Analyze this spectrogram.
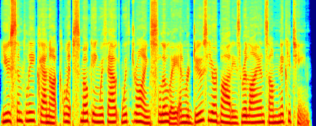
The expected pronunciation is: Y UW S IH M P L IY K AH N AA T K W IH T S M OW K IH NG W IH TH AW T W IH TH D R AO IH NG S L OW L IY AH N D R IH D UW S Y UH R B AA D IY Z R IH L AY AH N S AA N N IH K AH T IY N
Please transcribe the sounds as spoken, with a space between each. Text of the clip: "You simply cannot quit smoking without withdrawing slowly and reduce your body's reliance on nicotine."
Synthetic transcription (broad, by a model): Y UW S IH M P L IY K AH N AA T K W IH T S M OW K IH NG W IH TH AW T W IH TH D R AO IH NG S L OW L IY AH N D R IH D UW S Y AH R B AA D IY Z R IH L AY AH N S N N IH K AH T IY N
